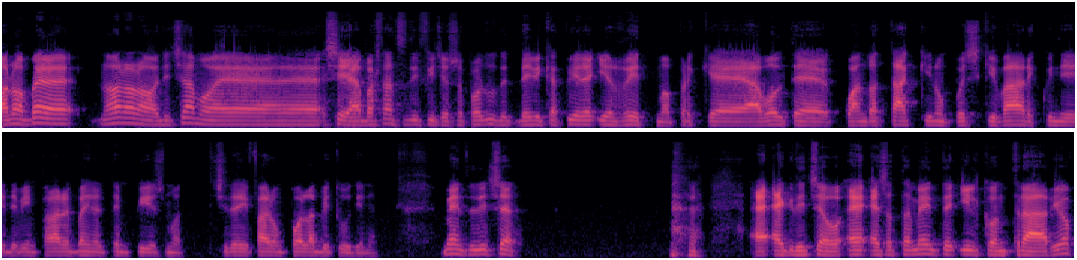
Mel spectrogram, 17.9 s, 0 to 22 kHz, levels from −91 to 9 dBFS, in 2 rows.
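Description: No technical faults can be heard anywhere in the speech recording, whose signal holds steady throughout without any audible disruption.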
